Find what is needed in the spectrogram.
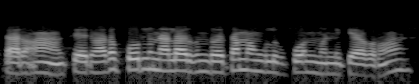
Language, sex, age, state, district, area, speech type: Tamil, female, 45-60, Tamil Nadu, Tiruvannamalai, rural, conversation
